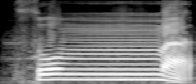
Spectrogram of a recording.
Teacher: Summa jangan langsung dilepaskan karena ia ada bacaan gunnah pada lafal bacaan ini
